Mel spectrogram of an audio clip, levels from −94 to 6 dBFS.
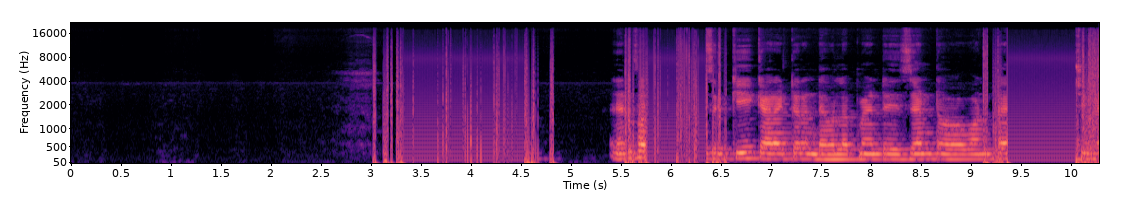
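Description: A speech recording that drops out three times, each gap framed by a burst of crackle, with only faint hiss where the speech should be: from 3.02 to 4.82 s (silent for about 1.23 s), from 5.54 to 6.55 s (about 0.60 s), and from 9.12 to 10.28 s, just after "and development isn't a" (about 0.69 s). This is intermittent contact. A loose plug or cable conductor briefly loses connection, so the signal vanishes while the scraping contact crackles as it opens and closes.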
